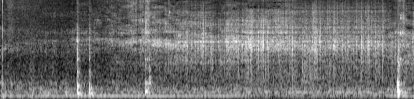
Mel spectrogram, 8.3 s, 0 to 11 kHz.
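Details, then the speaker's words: Hallicrafters SX-110 receiver after a 6SK7 tube is fitted: soft speaker hiss, low hum and sharp random pops every second or two; crackling audio, source not yet found. "But then it's going to get real crackly. Back on. If I said 6K6, I meant 6SK7. You hear the crackling."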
